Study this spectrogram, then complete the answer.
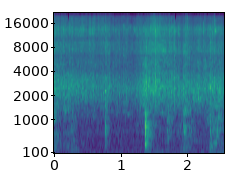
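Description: Sabudana khichdi sautés in a pan with a low, steady sizzle while a spoon stirs it, scraping and tapping a few times at close range.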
